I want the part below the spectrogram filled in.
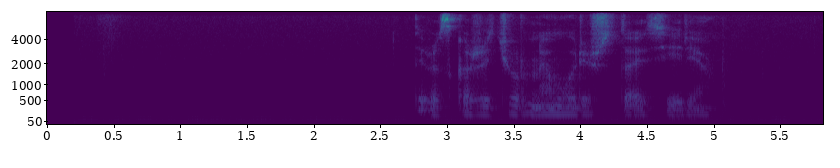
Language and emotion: Russian, neutral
